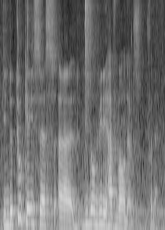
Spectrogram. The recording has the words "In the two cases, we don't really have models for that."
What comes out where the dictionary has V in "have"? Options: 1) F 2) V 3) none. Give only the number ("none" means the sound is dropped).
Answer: 2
